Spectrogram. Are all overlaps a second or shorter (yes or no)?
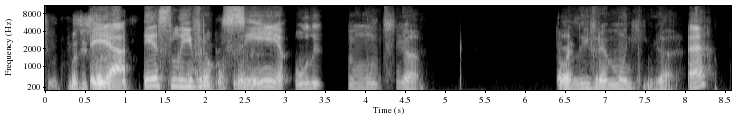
no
